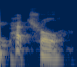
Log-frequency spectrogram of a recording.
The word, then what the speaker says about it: petrol: Paul says the Brits Brits say petrol. They actually say petrol. There's an L on the end.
